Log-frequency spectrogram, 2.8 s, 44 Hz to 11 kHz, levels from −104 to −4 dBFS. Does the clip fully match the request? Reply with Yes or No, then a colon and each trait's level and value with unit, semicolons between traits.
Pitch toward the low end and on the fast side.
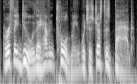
Yes: low, 130 Hz; fast, 285 wpm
